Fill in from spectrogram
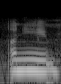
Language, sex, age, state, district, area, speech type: Nepali, female, 18-30, West Bengal, Kalimpong, rural, spontaneous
